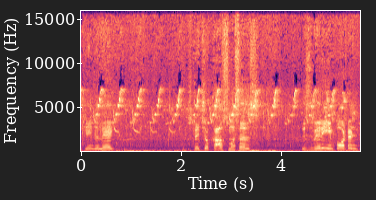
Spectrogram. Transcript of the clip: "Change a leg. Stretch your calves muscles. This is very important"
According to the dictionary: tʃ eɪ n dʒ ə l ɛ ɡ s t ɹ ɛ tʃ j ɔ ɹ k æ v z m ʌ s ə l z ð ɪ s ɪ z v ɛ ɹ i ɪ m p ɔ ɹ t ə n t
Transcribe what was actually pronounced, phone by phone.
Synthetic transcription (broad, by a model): tʃ eɪ n dʒ ə l ɛ ɡ s t ɹ ɛ tʃ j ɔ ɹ k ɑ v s m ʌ s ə l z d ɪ s ɪ z v ɛ ɹ i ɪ m p ɔ ɹ t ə n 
